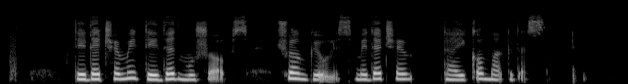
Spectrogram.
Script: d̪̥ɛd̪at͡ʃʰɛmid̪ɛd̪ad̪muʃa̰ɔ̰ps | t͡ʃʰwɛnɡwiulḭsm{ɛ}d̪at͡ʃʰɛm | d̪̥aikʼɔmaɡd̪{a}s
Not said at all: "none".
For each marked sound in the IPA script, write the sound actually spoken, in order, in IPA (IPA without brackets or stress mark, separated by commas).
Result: ɛ, a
